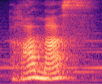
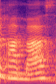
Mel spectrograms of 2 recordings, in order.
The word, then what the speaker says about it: Ramas: Il s'appelle Ramas. Alors, j'ai entendu Ramas avec le S prononcé, pas Rama.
